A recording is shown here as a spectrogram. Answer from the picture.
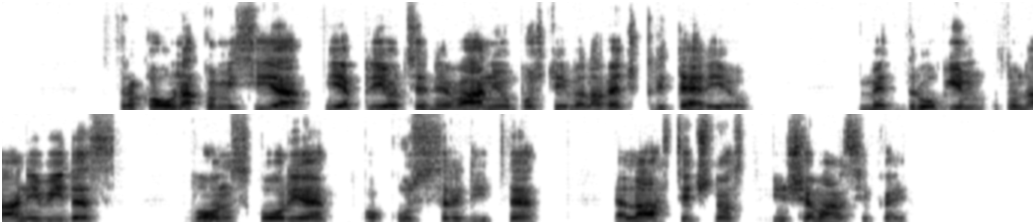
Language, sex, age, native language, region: Slovenian, male, 30-49, Slovenian, Central Slovenia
